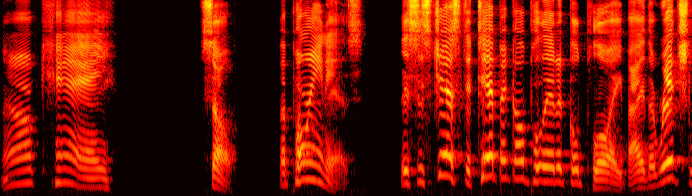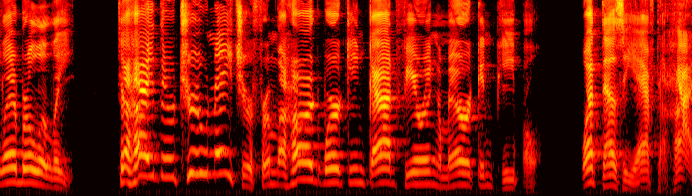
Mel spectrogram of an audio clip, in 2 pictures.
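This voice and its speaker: A man performs a put-on character voice at a moderate pace, high-pitched with very wide pitch swings, in a very clean recording with a silent background. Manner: indignant, increasingly angry.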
